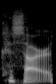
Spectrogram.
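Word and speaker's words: Ksar: And we learned a lot about Casar. So Casar is spelled K S A R.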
